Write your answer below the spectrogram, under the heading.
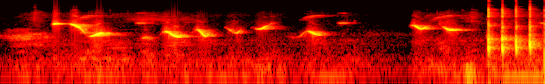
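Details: Pet White-rumped shama of Borneo stock singing keenly on a home terrace, its song compared to a siren. Run of falling and rising whistled slurs at varied pitches, ending in a quick series of sharp clicks.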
